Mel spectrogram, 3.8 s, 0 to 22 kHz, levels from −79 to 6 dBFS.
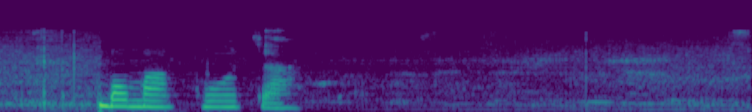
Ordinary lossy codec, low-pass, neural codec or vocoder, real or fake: Opus, 24 kbps; 7.2 kHz; codec, 16 kHz, 16 kbps, FreqCodec, larger model; fake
